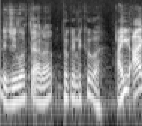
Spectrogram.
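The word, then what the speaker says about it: Puka Nacua: pronounce that correctly? Did you look that up? Puka Nakua.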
